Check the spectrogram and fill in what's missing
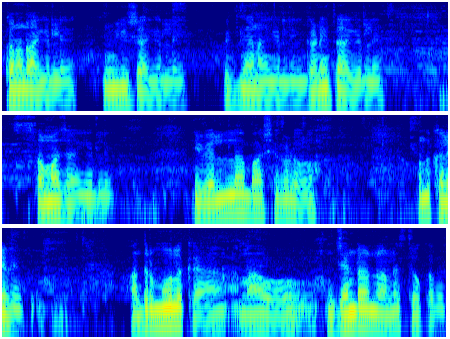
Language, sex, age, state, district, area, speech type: Kannada, male, 30-45, Karnataka, Vijayanagara, rural, spontaneous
